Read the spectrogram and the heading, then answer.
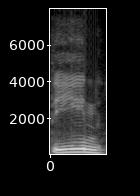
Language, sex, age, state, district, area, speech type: Hindi, male, 18-30, Madhya Pradesh, Bhopal, urban, read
